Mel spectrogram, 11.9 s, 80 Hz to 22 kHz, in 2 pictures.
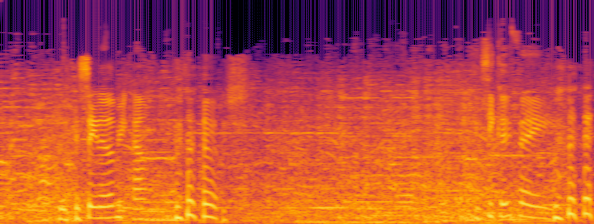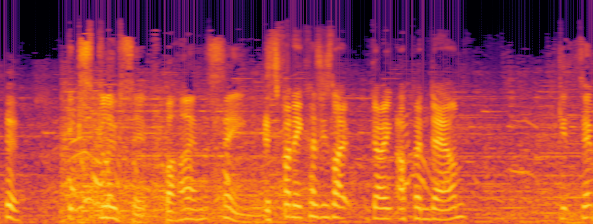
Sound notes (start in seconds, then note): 5.4 laughs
